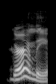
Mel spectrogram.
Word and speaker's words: Gerly: Gerly.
